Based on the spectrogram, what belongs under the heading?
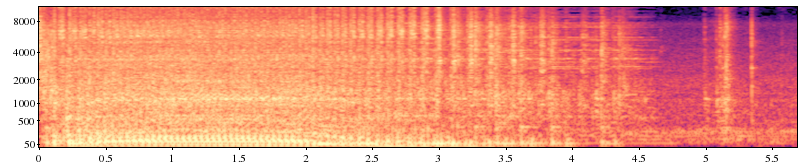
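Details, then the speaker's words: Troy-Bilt Bronco riding mower, unstarted for about a year, previously frozen starter, air box off with carb spray and choke: loud uneven cranking fading to a free whir without catching, the starter gear slipping on the flywheel again. "Now that starter's slipping again."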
